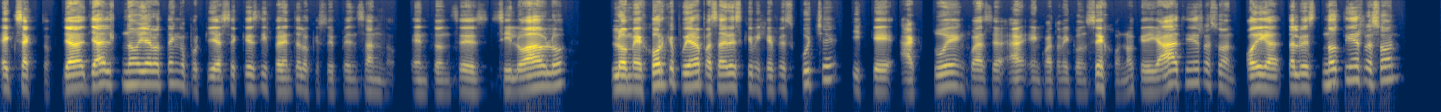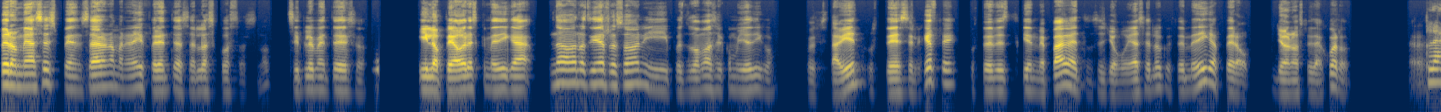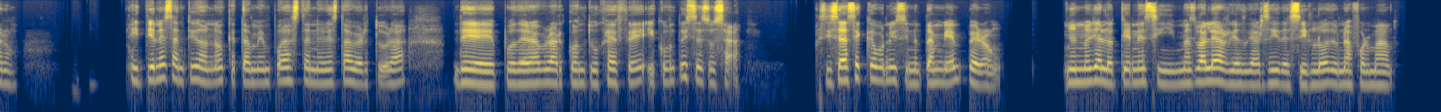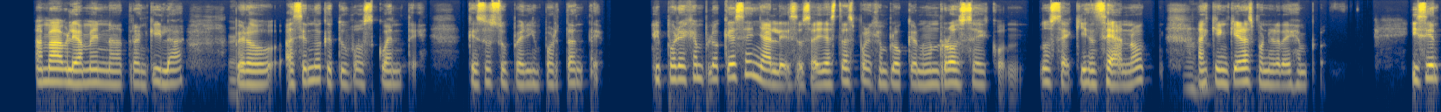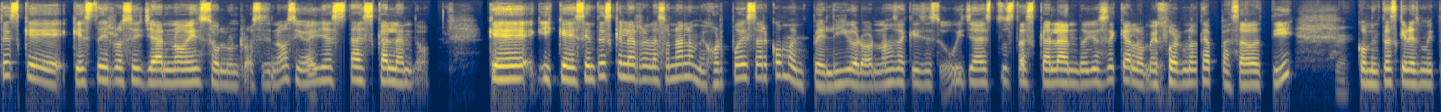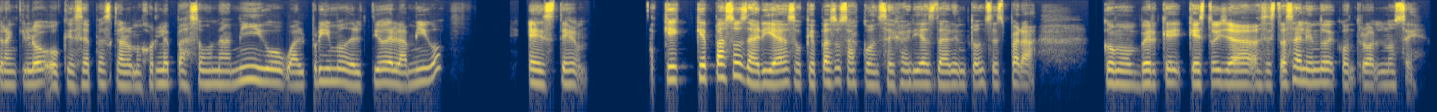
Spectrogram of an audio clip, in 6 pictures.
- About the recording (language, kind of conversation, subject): Spanish, podcast, ¿Cómo manejas las discusiones sin dañar la relación?
- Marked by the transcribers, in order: other background noise; dog barking; giggle; tapping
